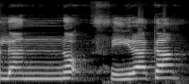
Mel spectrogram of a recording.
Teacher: حمزہ ساکن کو جھٹکا دے کے پڑھا جاتا ہے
